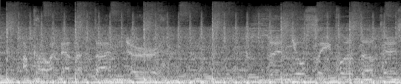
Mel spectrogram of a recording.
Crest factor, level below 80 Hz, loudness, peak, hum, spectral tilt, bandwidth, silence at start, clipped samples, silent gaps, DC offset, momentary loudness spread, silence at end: 8 dB; -18 dBFS; -10 LUFS; 0 dBFS; none; -5 dB/octave; over 20 kHz; 0 s; under 0.1%; none; under 0.1%; 2 LU; 0 s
